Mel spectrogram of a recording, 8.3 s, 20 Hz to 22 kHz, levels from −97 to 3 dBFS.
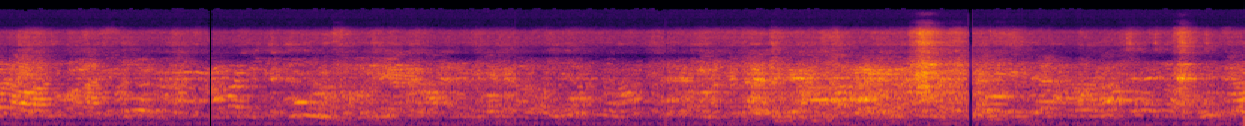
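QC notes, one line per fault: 1.40–1.42 s, 4.44 s, 6.47–6.49 s: gap at a join of encoded pieces. Silences of 23, 12 and 27 ms cut the continuous sound. Untrimmed encoder delay and padding leave them, with smeared edges.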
